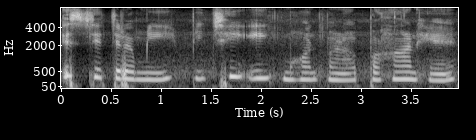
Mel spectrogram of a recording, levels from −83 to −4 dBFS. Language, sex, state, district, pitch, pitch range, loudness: Hindi, female, Uttar Pradesh, Deoria, 235 Hz, 225-260 Hz, -23 LUFS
